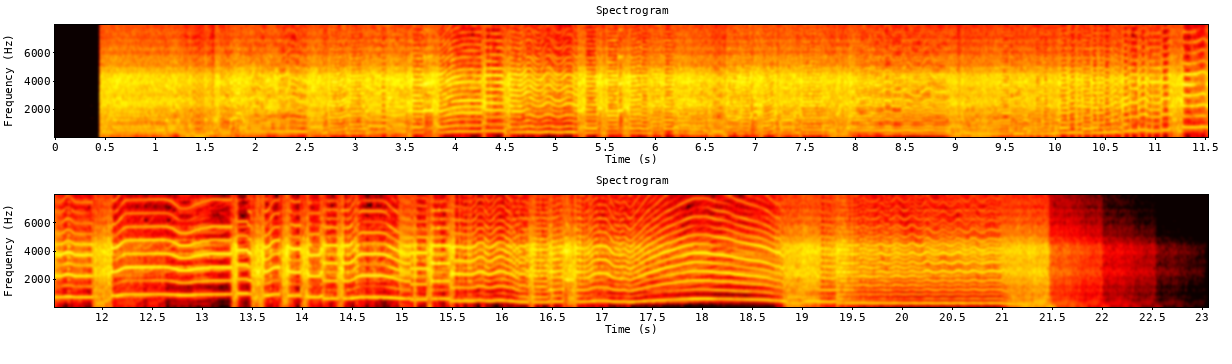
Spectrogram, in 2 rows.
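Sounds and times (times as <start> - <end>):
Sterling Majesty X neck humbucker electric guitar lead: 0.4 - 22.7.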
